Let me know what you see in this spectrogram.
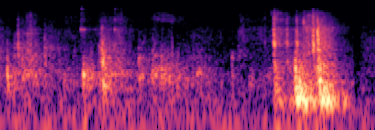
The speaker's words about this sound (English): When the room is cleared of everyone except the bench, Sergeant Crane looks around, steps out, and closes the door behind him.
